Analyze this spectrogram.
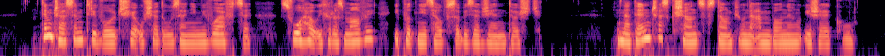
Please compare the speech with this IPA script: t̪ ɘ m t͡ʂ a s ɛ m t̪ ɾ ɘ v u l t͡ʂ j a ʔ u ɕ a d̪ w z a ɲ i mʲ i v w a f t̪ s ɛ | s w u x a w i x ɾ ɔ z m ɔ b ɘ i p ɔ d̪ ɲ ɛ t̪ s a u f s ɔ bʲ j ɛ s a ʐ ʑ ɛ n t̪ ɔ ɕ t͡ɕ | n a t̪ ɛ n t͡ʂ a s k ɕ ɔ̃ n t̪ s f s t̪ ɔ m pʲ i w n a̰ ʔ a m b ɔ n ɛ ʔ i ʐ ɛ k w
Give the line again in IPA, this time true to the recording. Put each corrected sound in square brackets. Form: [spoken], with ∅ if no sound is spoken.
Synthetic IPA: t̪ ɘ m t͡ʂ a s ɛ m t̪ ɾ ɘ v u l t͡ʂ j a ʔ u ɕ a d̪ w z a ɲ i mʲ i v w a f t̪ s ɛ | s w u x a w i x ɾ ɔ z m ɔ [v] ɘ i p ɔ d̪ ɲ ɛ t̪ s a [w] f s ɔ bʲ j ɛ [z] a [v] ʑ ɛ n t̪ ɔ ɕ t͡ɕ | n a t̪ ɛ n t͡ʂ a s k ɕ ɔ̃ n t̪ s f s t̪ ɔ m pʲ i w n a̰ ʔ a m b ɔ n ɛ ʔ i ʐ ɛ k w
